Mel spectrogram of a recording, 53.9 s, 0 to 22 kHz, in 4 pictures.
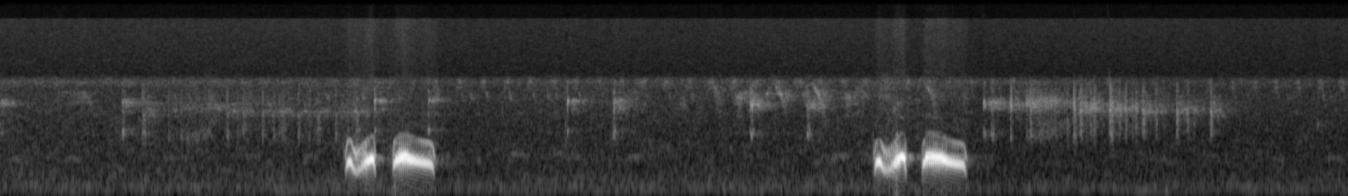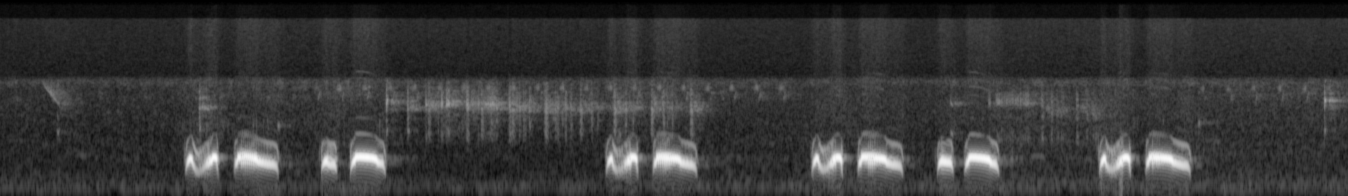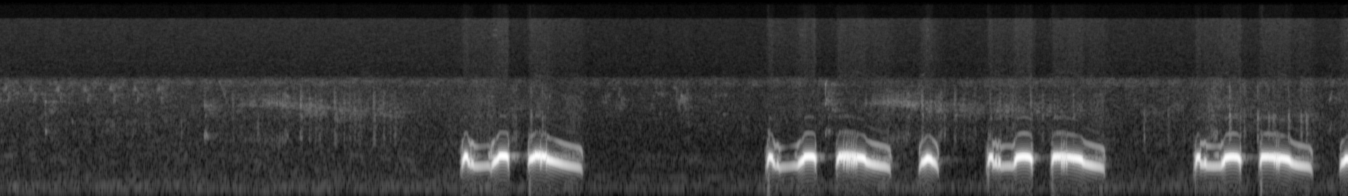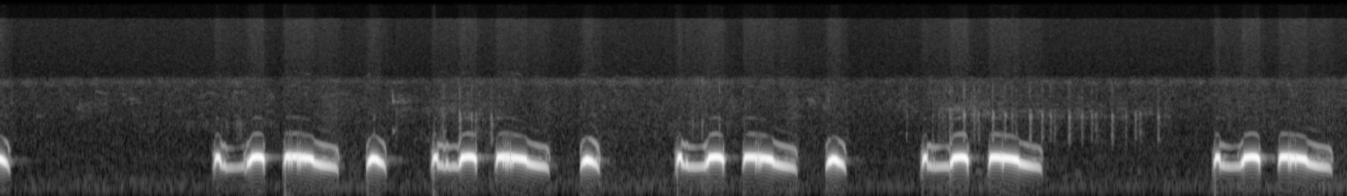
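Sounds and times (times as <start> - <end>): dove cooing: 3.4 - 4.5, 8.7 - 9.8, 15.3 - 17.4, 19.5 - 20.6, 21.6 - 23.6, 24.4 - 25.5, 31.6 - 32.9, 34.6 - 38.1, 38.9 - 40.6, 42.6 - 46.5, 47.2 - 49.0, 49.6 - 51.0, 52.6 - 53.9.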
